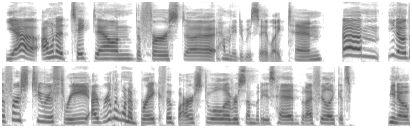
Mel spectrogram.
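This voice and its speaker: Bright-voiced playful woman playing tabletop games. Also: mid-range voice, no echo. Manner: playful, expressive. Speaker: tabletop game player. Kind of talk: casual improvised role-play chat.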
